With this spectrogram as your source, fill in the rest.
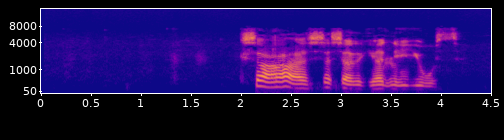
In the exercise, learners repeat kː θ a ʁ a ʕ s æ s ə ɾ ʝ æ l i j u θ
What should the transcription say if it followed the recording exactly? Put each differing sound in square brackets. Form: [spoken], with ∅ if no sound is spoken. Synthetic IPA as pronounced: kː [s] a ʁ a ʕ s æ s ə ɾ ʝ æ l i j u θ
